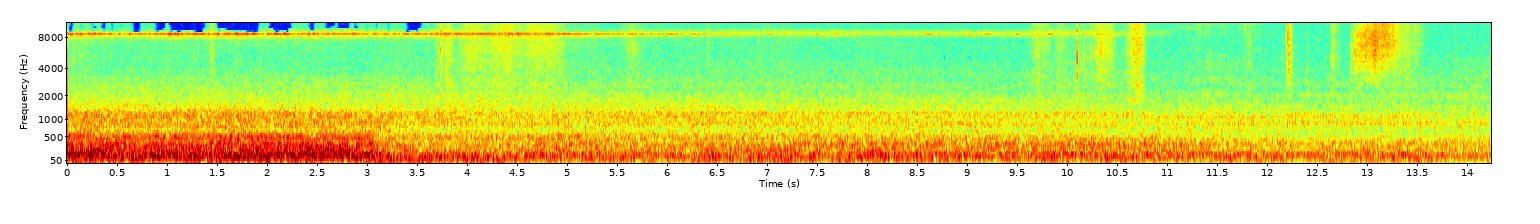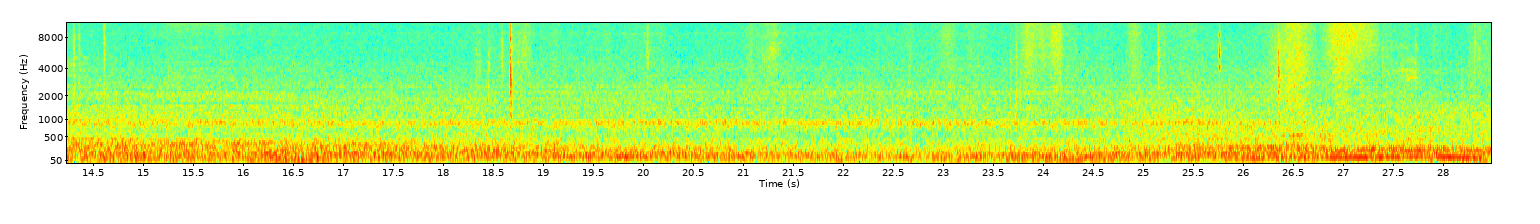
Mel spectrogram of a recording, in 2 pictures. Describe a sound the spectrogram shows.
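A car engine hums low and steady from inside as it drives along a road.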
